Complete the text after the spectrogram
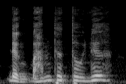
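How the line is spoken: Frightened loud shout. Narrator (Vietnamese): Trinh sợ hãi, miệng hét lớn

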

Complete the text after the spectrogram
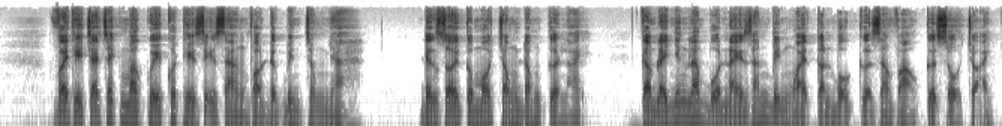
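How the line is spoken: Sighing. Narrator (Vietnamese): Ông Lân liền thở dài

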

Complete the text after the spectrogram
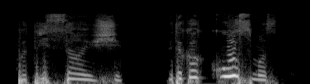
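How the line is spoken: Breathless exclamation. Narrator (Russian): выдохнул Шон

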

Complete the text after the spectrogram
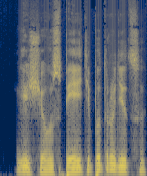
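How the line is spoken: Remarked dryly. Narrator (Russian): сухо заметила сестра Хопкинс

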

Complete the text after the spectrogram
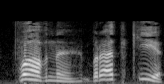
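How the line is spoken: Devil's joyful shout. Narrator (Russian): радостно закричал черт

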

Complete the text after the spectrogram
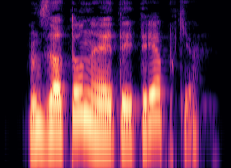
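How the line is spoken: Gloomy. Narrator (Russian): мрачно сказал Мелдун

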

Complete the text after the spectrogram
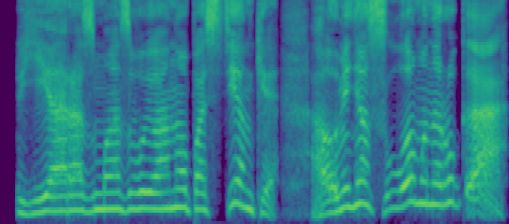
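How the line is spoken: Maniacal laughter. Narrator (Russian): Ричи захохотал, как безумный

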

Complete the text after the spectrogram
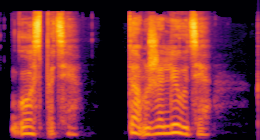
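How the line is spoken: Hoarse whisper. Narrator (Russian): хрипло прошептала Элия

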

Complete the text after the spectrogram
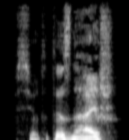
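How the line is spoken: Displeased grumble. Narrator (Russian): недовольно проворчал Маркус

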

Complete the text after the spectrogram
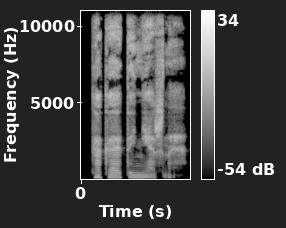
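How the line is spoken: Whispered by dragon. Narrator (Russian): шептал дракон

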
